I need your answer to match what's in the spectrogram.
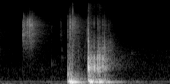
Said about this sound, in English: All right. So let's roll some dice.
